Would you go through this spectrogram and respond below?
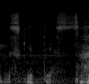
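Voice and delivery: low-volume, whispered aside; hushed retold quote. Tattooer voicing his old careless self, in a hushed aside. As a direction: drop to a near-whisper for the quote.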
